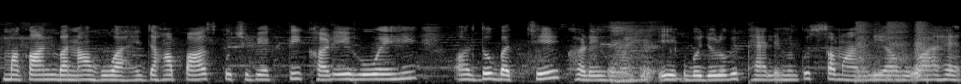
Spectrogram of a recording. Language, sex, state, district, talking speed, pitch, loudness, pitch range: Hindi, female, Madhya Pradesh, Umaria, 160 wpm, 220 Hz, -17 LUFS, 210-240 Hz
